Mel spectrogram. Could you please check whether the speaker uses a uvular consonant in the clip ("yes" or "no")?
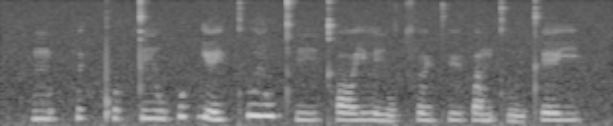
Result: no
